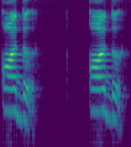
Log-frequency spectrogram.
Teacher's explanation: گے، قاف حروف استعلا میں سے ہے، موٹا ادا ہوگا، اور دال حروف کلکلہ میں سے ساکن حالت میں آ رہا ہے تو دال کی ڈبل ساؤنڈ آئے گی ، کلکلہ پیدا ہوگا، کلکلہ صغریٰ، ویک کلکلہ، چھوٹا کلکلہ، جیسے · زبر، آگے دال ساکن ہے، قاف کو دال سے ملائیں گے، قاف حروف استعلا میں سے ہے، موٹا ادا ہوگا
